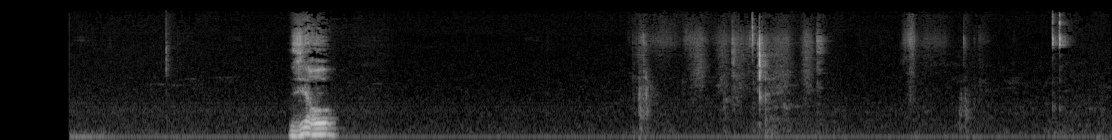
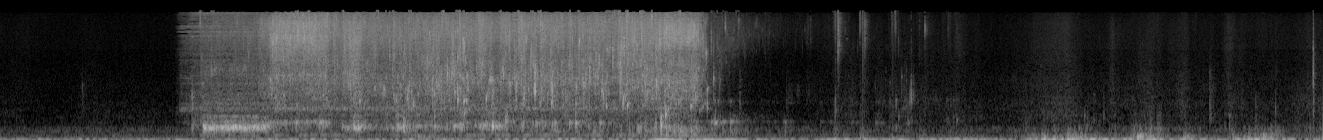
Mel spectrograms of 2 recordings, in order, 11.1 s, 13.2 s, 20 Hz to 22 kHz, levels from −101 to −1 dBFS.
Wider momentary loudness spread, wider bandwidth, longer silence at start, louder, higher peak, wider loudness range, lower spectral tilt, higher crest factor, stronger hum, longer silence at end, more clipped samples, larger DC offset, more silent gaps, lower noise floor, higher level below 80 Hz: first, 27 LU vs 24 LU; about the same, 16.5 kHz vs 17 kHz; first, 2.9 s vs 0.05 s; second, -34 LUFS vs -30 LUFS; about the same, -8 dBFS vs -10 dBFS; first, 12 LU vs 5 LU; first, -3.5 dB/octave vs 0 dB/octave; first, 34 dB vs 26 dB; neither; first, 0.45 s vs 0 s; neither; neither; neither; first, -72 dBFS vs -58 dBFS; second, -74 dBFS vs -54 dBFS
